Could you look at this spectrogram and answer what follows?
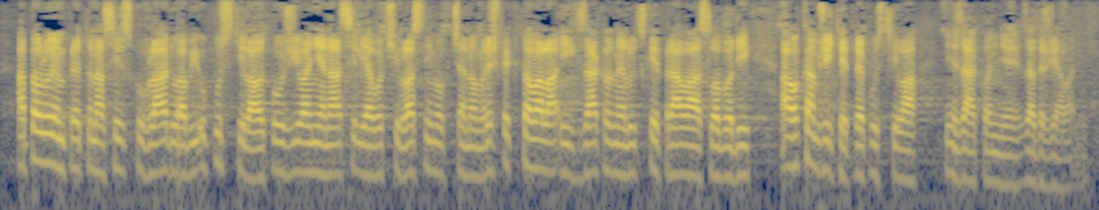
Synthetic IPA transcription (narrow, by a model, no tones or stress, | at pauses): apɛlujɛmpɾɛt̪ɔnasiːɾskuːʋlaːd̪uabiupuscilaɔt̪̚pɔuʒiːʋaɲɪanaːsilɪaʋɔt͡ʃiʋlast̪niːmɔp̚t͡ʃanɔmɾɛʃpɛkt̪ɔʋalaʔiɣzaːklad̪nɛːlut͡skɛːpɾaːʋaːslɔbɔd̪i | aɔkamʒicɛpɾɛpuscila | ɲɛzaːkɔnːɛzad̪r̩ʒɪa̰ʋa̰nḭː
